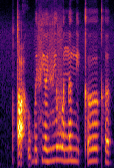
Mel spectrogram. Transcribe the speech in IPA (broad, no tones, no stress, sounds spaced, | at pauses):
tˤ ṵ h ṵ b ə fʲ œ vʲ ə v ə n ə mʲ e ʔ kʼ ɵː kʰ ə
